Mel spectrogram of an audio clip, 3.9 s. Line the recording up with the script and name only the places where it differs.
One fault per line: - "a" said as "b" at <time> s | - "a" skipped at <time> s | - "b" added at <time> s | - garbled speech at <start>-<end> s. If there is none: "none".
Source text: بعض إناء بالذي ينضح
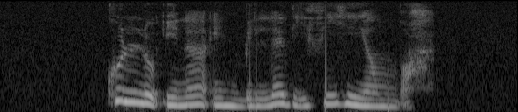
- "بعض" said as "كل" at 0.8 s
- "فيه" added at 2.3 s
